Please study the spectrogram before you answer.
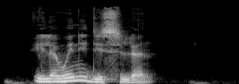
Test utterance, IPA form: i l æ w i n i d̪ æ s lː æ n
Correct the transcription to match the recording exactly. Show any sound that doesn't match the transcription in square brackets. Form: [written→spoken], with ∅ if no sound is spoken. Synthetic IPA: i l æ w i n i d̪ [æ→i] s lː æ n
